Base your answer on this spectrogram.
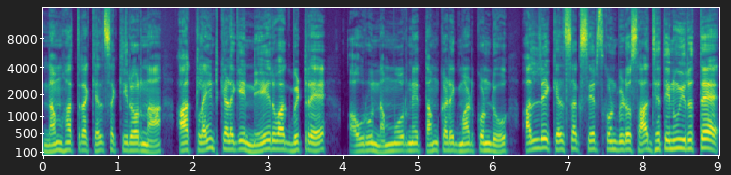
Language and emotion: Kannada, fearful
